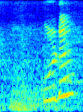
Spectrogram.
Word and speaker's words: could: Could, L silent.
